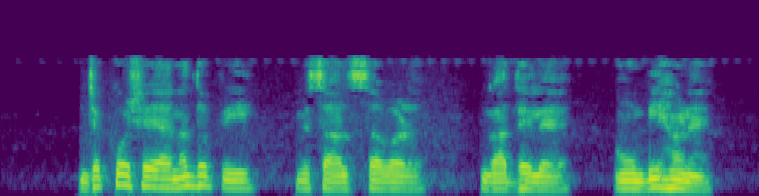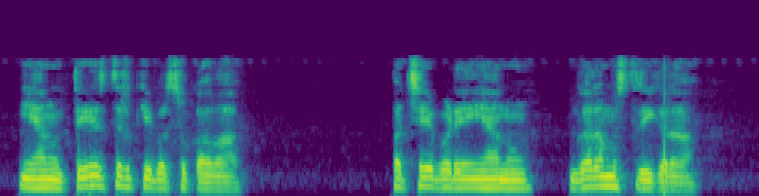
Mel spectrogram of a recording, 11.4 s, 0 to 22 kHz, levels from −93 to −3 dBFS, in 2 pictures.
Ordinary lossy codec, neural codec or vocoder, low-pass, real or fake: MP3, 48 kbps; none; 7.2 kHz; real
